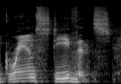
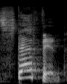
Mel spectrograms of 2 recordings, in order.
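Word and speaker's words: Graham Stephan: they don't call me Graham Stevens it's like why why do you mispronounced my last name wrong it Stefan so I I like there's no s at the end of that Graham Stevens gr Sten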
